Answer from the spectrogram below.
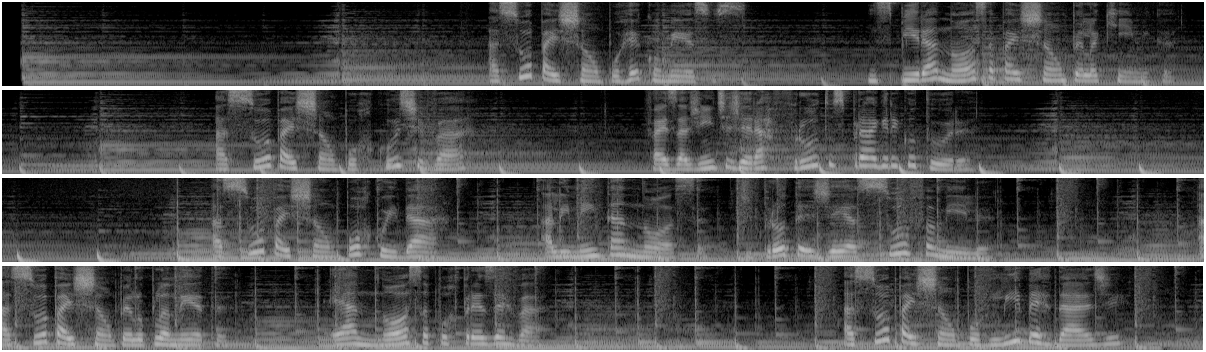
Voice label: spot, layout publicitario; Braskem

